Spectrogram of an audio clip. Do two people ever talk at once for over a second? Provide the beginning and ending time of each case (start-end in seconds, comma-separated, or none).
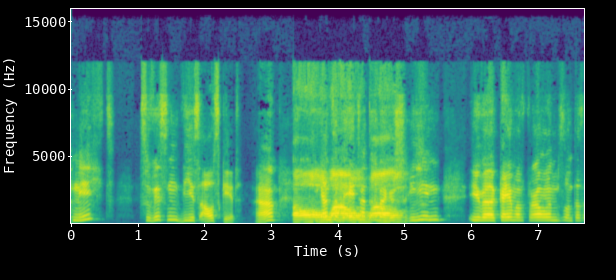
3.6-5.1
